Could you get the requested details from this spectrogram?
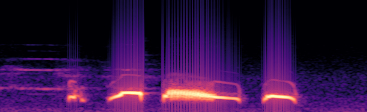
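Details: Spotted dove lure coo, a female's call used to make decoy doves respond. One phrase: a soft short coo, an even mid note, a long buzzy falling coo and a closing level note.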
